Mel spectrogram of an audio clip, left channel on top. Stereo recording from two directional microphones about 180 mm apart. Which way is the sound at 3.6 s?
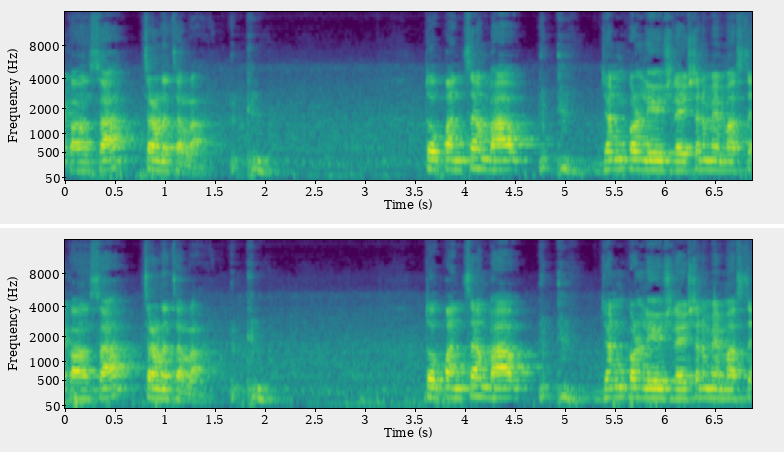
Centre (ahead or behind).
